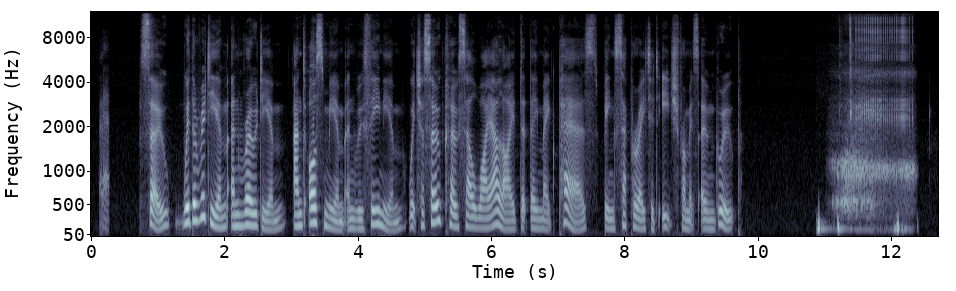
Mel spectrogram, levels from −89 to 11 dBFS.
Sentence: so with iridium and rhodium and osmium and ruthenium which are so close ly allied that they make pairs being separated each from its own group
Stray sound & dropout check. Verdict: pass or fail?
fail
